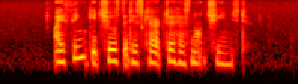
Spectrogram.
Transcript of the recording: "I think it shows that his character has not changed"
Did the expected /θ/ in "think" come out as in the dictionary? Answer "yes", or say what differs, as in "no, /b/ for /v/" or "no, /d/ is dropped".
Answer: yes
